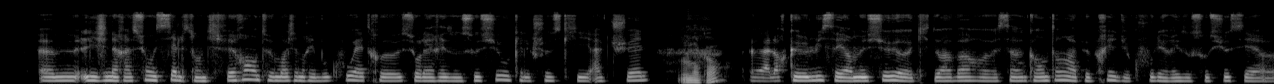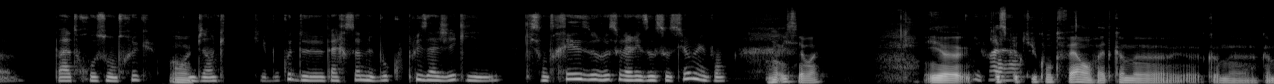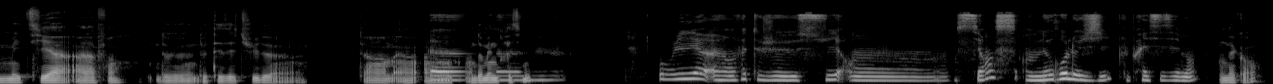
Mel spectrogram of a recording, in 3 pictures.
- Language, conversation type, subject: French, advice, Comment décrirais-tu l’encombrement mental qui t’empêche de commencer ce projet ?
- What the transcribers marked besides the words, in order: static; distorted speech; chuckle; tapping; drawn out: "en"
